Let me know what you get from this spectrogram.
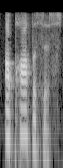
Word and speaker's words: apophasis: And I'll spell it A-P-O-P-H-A-S-I-S, apophysis.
